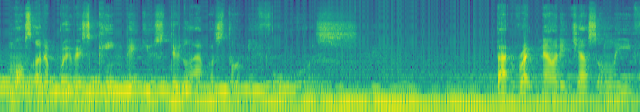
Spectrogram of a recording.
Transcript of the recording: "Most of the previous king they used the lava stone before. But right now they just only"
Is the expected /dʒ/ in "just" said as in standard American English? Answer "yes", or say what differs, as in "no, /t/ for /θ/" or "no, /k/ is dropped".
yes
